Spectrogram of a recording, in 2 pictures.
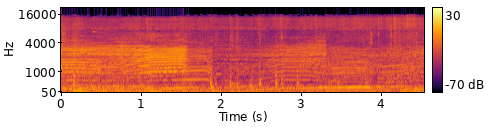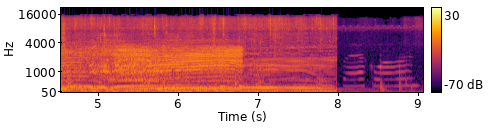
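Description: A herd of cattle mooing and bellowing, many calls overlapping at once. The sound cuts off suddenly about eight seconds in.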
